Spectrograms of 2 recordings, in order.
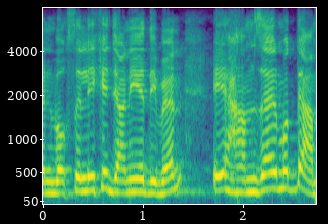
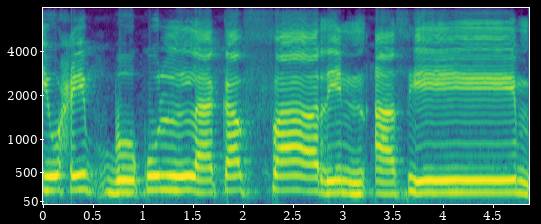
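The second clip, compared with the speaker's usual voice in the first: slow, drawn-out tajweed chanting; measured Quran recitation for students; much slower than usual. Shown as a demonstration. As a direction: recite each word slowly with long vowels. Teacher recites the verse.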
